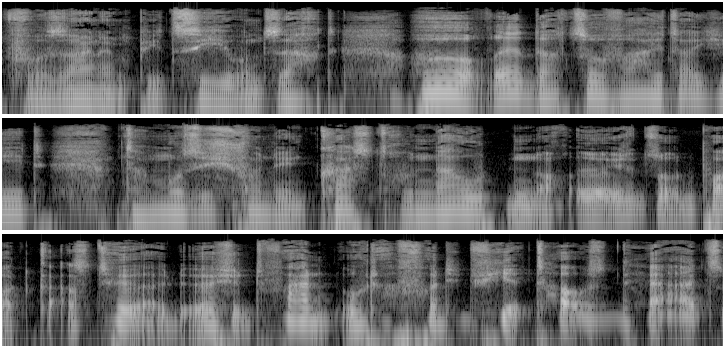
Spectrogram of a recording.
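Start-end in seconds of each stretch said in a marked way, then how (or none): 2.1-10.8 much higher whining imitation of the boss; mock weepy whine. Assistant imitating the boss crying at his PC, high mock whine. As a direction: whimper it like a crybaby, pitch climbing high. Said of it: "dann sitzt er da weinend".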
